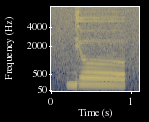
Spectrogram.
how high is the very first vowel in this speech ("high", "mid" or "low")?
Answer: mid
